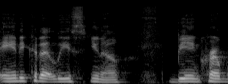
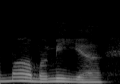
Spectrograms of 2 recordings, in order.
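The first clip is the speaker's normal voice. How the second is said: put-on flat, toneless, lifeless monotone; 5 dB quieter than usual. Imitating an actor's flat line delivery: imitating a flat "Mamma mia". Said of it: "He says it just like that".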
